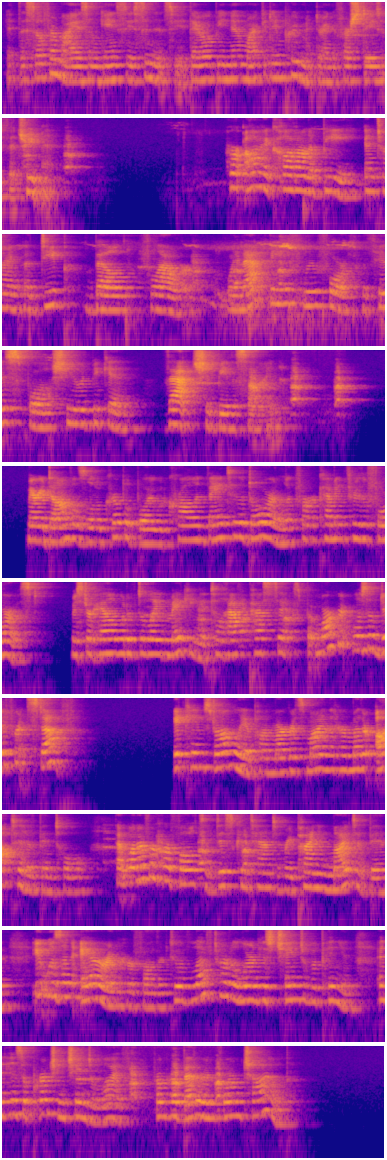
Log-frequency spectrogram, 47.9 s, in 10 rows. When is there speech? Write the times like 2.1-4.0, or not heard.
0.1-5.5, 7.6-17.9, 19.4-29.6, 30.9-46.6.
